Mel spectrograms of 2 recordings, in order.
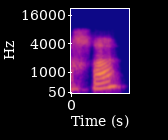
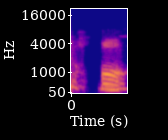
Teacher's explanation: Kho-nya tebal nih, enggak kha, tapi kho.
